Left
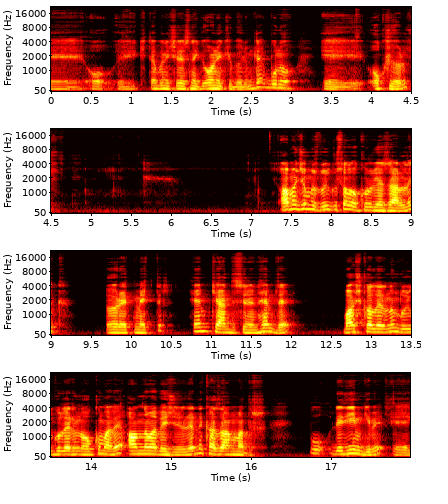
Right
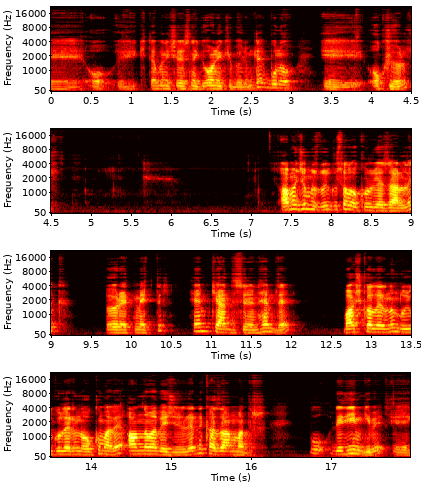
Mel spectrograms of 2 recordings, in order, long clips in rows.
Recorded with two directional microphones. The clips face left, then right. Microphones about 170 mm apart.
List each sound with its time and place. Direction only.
0.0 s speech: 15° right (ahead or behind)
7.5 s speech: 15° right (ahead or behind)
